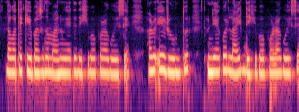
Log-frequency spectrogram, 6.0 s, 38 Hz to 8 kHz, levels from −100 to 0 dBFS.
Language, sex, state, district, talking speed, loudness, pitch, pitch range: Assamese, female, Assam, Kamrup Metropolitan, 150 wpm, -12 LUFS, 250 Hz, 245-260 Hz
